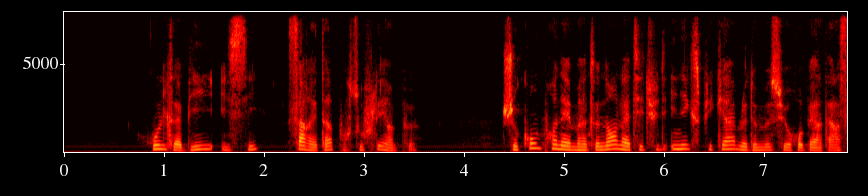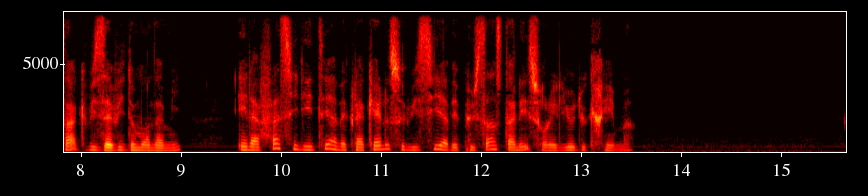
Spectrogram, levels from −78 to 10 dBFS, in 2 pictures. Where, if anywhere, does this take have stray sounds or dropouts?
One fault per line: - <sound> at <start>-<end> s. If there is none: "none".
none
